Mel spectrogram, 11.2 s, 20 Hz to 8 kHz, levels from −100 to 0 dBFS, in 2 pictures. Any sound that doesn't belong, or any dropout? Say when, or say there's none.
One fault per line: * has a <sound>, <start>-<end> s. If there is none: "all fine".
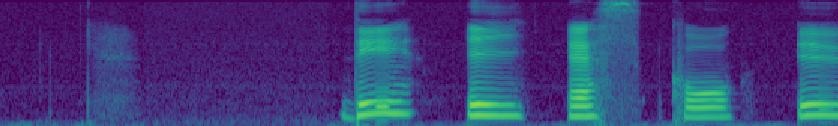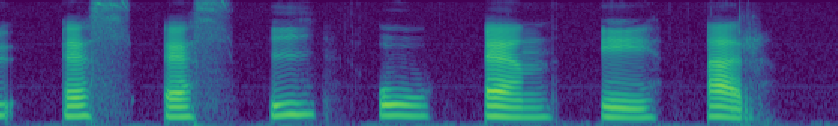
all fine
